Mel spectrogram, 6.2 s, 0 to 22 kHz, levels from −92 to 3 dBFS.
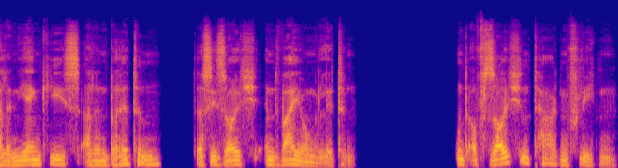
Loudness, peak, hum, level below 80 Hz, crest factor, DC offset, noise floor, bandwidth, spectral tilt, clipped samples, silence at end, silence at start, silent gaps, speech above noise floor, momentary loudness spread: -16 LUFS; -2 dBFS; none; -38 dBFS; 16 dB; under 0.1%; under -90 dBFS; 13.5 kHz; -5 dB/octave; under 0.1%; 0 s; 0 s; none; over 74 dB; 9 LU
